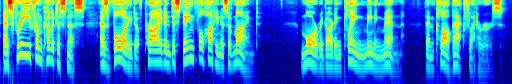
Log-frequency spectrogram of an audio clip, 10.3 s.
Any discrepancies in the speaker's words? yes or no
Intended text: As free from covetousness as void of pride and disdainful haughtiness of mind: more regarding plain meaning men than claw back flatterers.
no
